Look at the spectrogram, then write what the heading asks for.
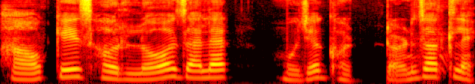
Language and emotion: Goan Konkani, fearful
